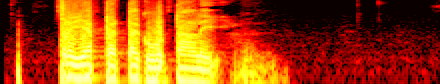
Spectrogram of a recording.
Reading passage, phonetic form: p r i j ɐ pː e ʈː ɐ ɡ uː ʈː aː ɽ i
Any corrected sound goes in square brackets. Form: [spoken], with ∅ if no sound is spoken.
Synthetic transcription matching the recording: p r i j ɐ pː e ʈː ɐ [k] uː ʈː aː [ɭ] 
